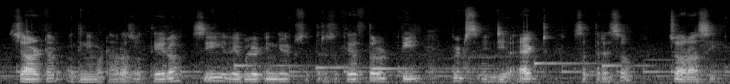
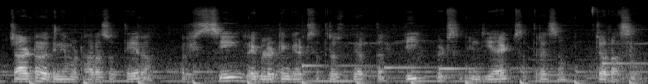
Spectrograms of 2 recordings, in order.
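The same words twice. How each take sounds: The two takes are said the same way.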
